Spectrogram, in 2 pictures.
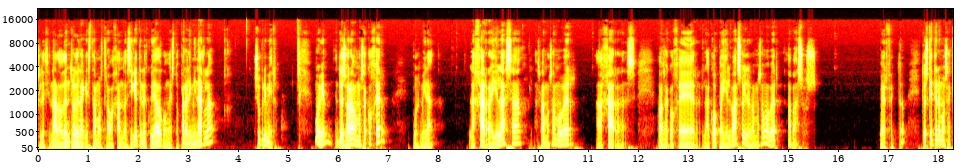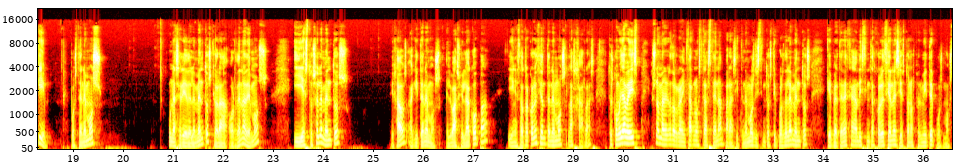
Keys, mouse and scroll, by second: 3.6 click, 4.1 Delete, 7.7 click, 19.0 click, 24.9 z, 25.4 click.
